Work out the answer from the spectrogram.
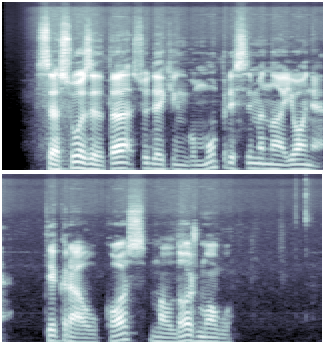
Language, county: Lithuanian, Alytus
